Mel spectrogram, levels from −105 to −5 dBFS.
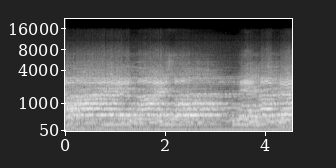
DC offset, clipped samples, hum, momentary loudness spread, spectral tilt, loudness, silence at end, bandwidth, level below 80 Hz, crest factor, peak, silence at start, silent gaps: under 0.1%; under 0.1%; none; 6 LU; -4.5 dB/octave; -16 LUFS; 0 s; 9.4 kHz; -38 dBFS; 10 dB; -8 dBFS; 0 s; none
